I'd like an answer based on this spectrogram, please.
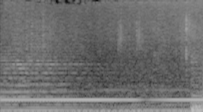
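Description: Background film score: a single steady, held tone over a low drone, with a deeper swell coming in near the end.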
